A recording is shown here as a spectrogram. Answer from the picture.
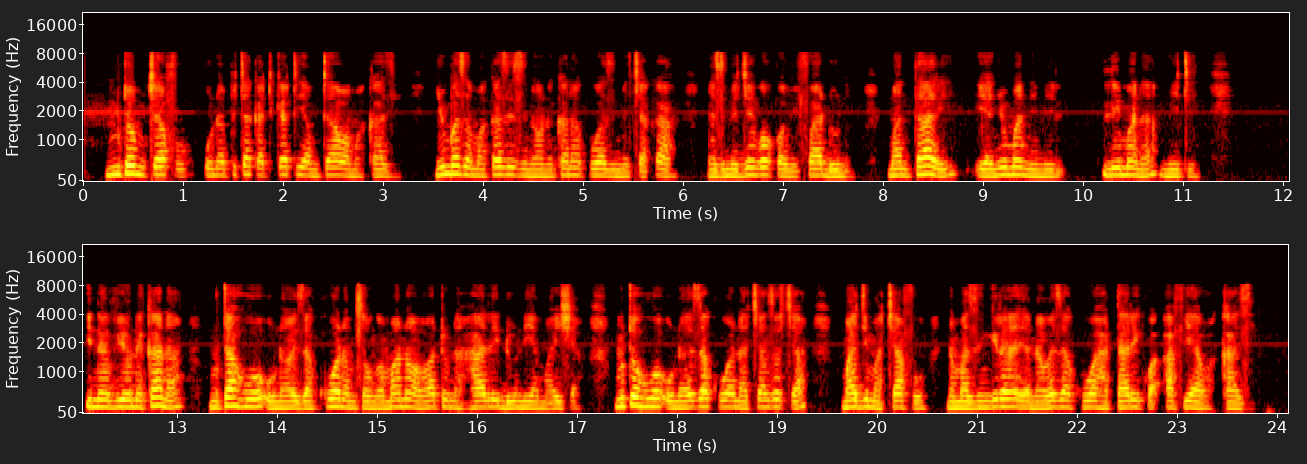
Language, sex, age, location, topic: Swahili, male, 25-35, Nairobi, government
